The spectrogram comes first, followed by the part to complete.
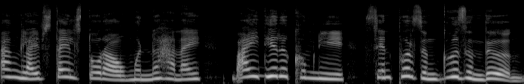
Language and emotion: Bodo, surprised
